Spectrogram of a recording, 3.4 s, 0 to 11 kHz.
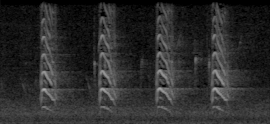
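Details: Red-shouldered hawk on 25 February 2023 giving four shrill, squeaky, down-slurred calls, one roughly every 0.7 seconds, over a low background rumble.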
